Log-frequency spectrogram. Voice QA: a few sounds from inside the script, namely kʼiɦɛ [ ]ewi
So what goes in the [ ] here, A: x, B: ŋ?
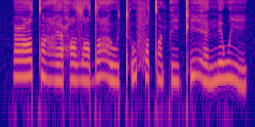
B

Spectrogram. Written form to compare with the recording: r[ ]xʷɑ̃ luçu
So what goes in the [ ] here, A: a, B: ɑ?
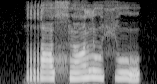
B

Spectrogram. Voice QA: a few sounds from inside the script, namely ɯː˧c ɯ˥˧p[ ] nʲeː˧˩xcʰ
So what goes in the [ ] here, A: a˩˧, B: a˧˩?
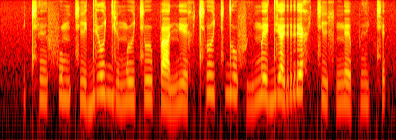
B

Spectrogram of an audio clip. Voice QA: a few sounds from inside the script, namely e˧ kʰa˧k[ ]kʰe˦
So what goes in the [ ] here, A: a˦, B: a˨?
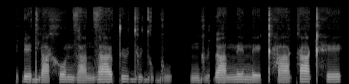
A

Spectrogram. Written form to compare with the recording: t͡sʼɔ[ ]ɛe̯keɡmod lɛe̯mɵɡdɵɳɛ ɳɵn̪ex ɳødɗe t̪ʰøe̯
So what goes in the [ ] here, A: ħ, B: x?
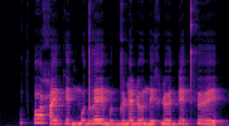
A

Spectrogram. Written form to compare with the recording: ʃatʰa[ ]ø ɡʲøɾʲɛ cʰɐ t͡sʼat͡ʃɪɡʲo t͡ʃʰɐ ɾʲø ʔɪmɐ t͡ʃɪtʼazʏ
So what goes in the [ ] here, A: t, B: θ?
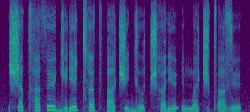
B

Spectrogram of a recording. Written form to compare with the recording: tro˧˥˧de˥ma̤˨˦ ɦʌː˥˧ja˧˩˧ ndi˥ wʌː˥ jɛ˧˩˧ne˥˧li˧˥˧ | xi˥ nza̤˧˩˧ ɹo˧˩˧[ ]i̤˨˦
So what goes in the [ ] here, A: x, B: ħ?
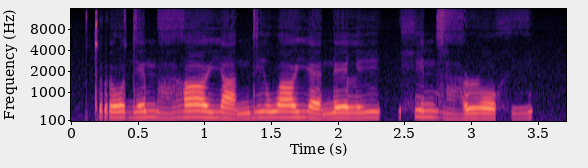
A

